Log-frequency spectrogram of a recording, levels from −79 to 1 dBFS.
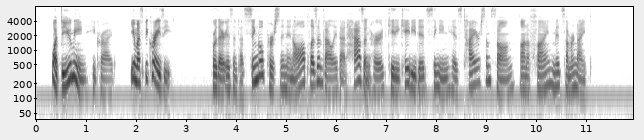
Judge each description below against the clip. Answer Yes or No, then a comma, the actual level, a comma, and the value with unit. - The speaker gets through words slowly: No, average, 170 wpm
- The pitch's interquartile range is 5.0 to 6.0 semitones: Yes, wide, 5.4 semitones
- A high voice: No, medium, 145 Hz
